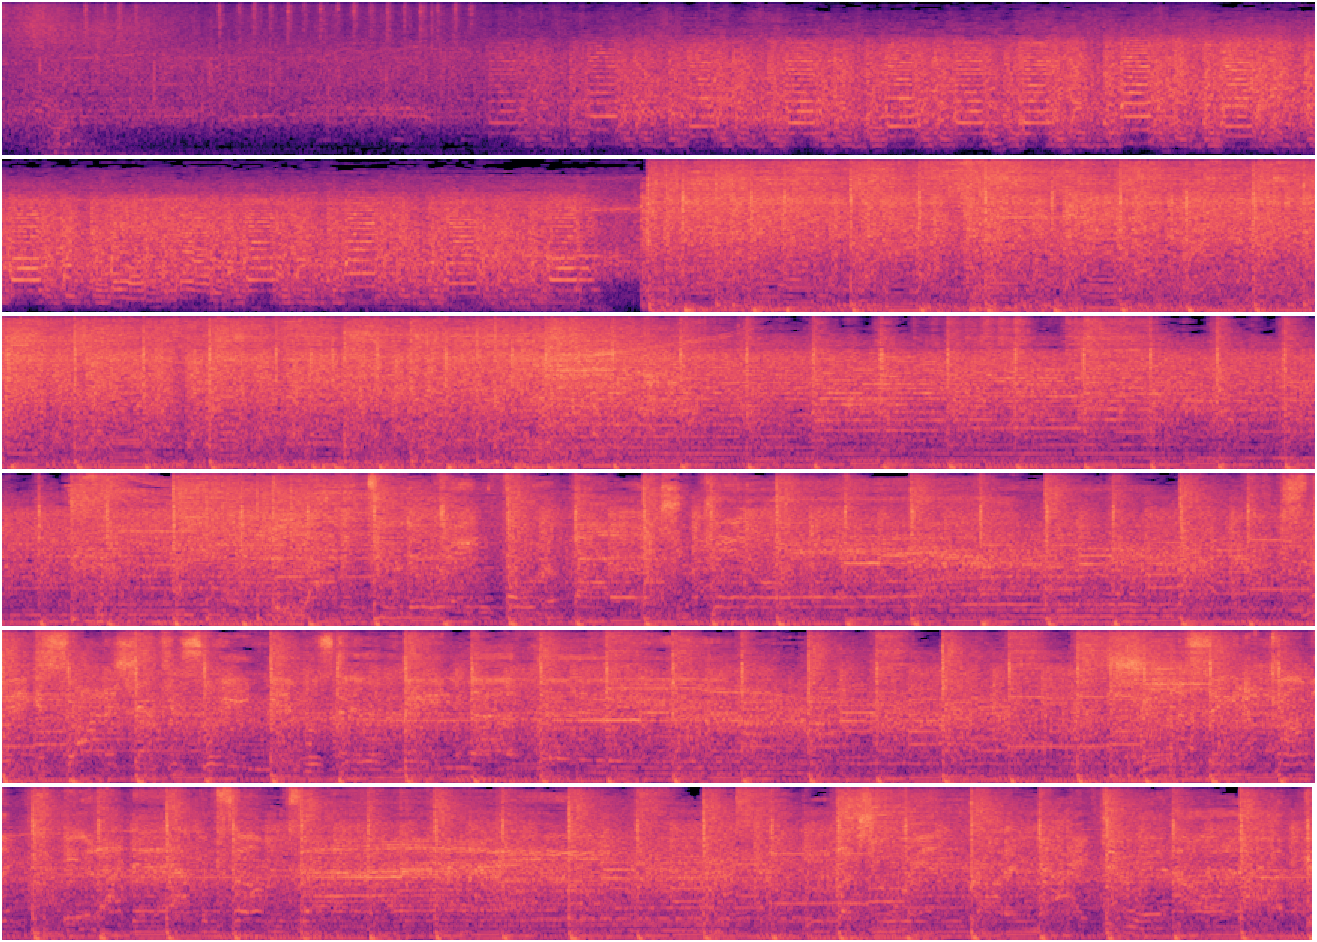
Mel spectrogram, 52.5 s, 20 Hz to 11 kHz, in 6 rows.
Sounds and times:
Guitar: 2.3s - 52.5s.

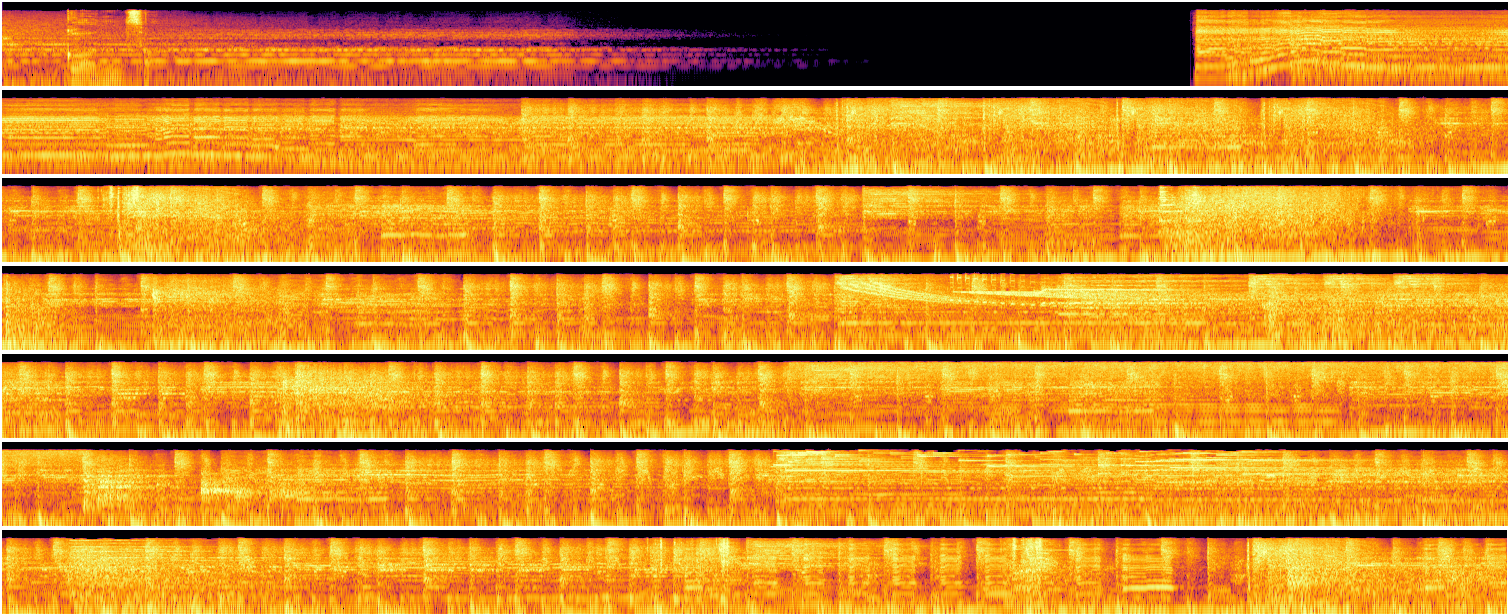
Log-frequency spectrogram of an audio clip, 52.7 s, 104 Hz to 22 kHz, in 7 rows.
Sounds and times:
Music: 0.0s - 4.4s, 5.9s - 52.7s.

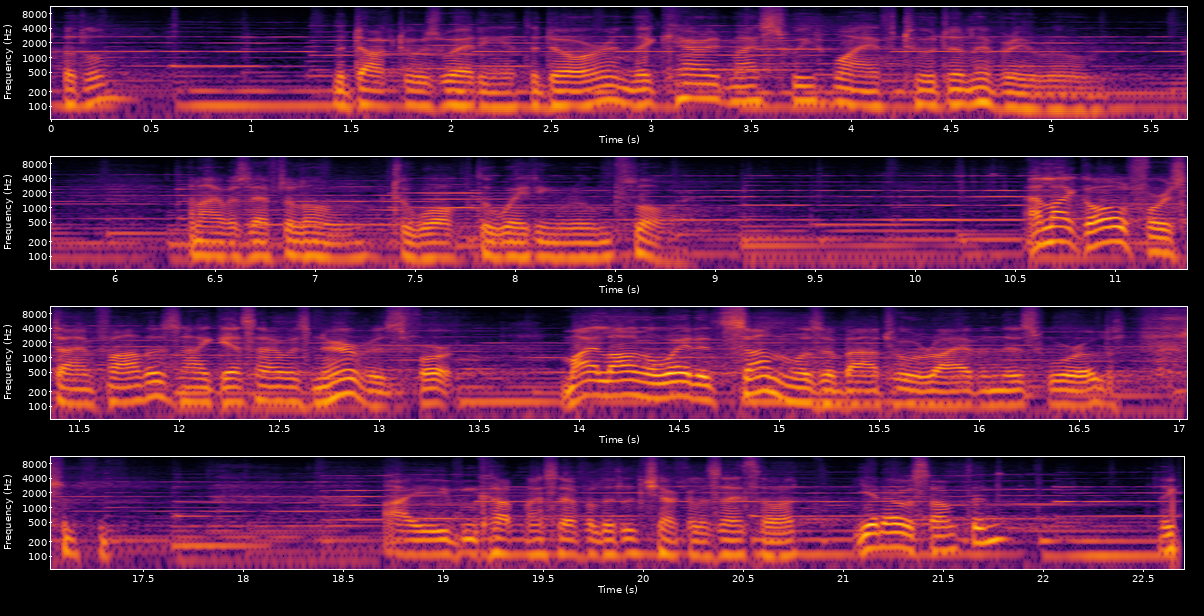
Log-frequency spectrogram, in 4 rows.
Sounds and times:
Speech: 0.0s - 0.4s, 1.4s - 5.3s, 6.4s - 8.9s, 10.6s - 17.4s, 18.8s - 21.9s
Music: 0.0s - 22.7s.

